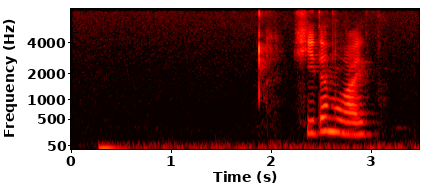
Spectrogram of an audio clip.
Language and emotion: Russian, neutral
